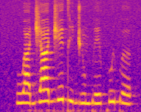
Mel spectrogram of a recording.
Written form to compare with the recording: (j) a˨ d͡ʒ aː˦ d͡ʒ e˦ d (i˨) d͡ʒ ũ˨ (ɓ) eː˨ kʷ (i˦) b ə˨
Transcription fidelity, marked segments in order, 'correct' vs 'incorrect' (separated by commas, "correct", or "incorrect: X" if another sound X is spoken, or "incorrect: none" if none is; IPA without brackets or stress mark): incorrect: w, correct, incorrect: b, correct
